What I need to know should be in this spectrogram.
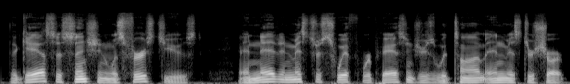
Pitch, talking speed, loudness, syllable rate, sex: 95 Hz, 190 wpm, -18 LUFS, 4.5 syllables/s, male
